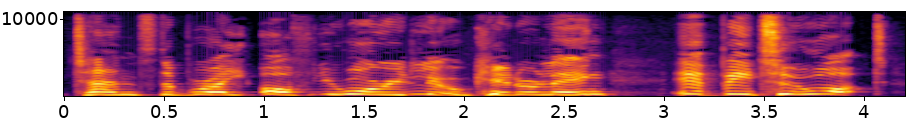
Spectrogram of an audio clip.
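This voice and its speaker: Woman voicing a high, snappish, bossy little monster. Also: fairly even intonation, moderate pace, close to an everyday voice. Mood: pained, angry. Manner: barking insults in broken rustic grammar. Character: gruff, bossy, snappish male creaker monster.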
